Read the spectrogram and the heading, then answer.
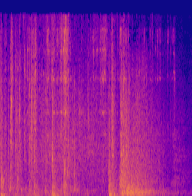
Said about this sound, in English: He runs back to his house and quickly unlocks the front door.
